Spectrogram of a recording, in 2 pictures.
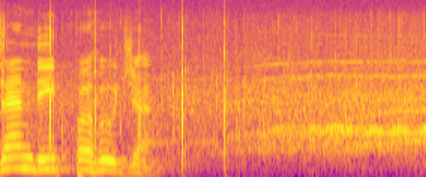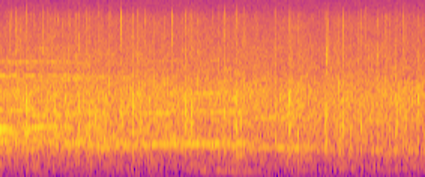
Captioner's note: applause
